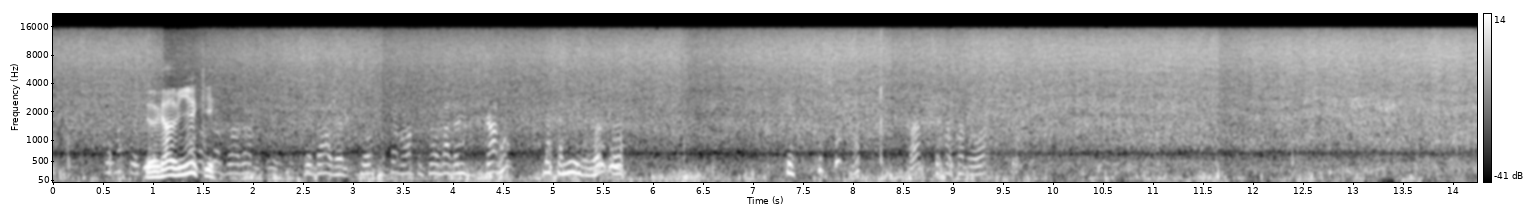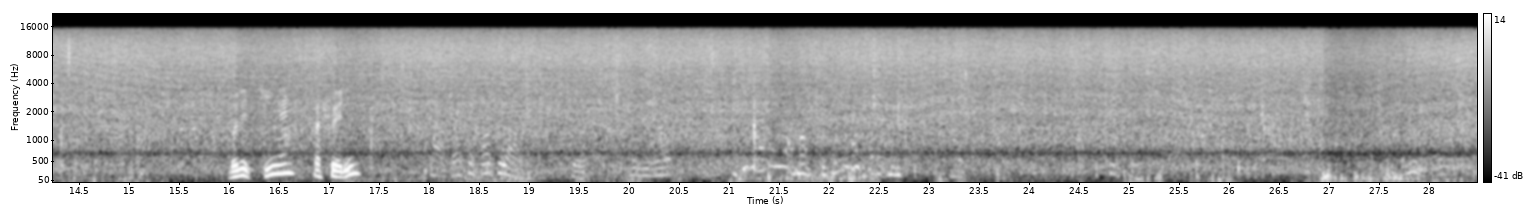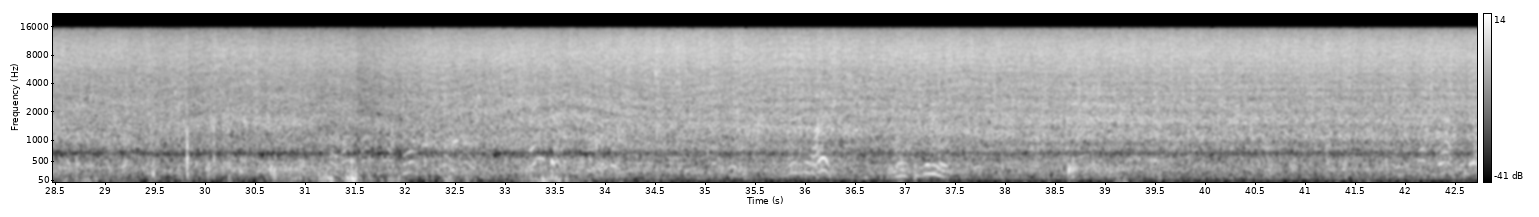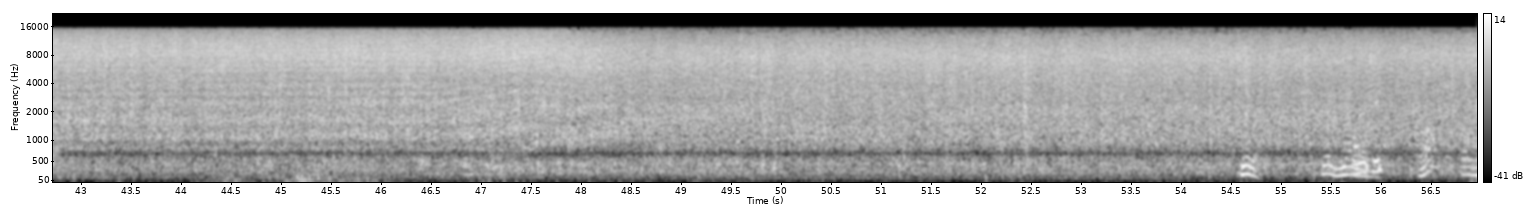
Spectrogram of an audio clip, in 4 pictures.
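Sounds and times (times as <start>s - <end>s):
waterfall rushing: 0.0s - 56.9s.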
